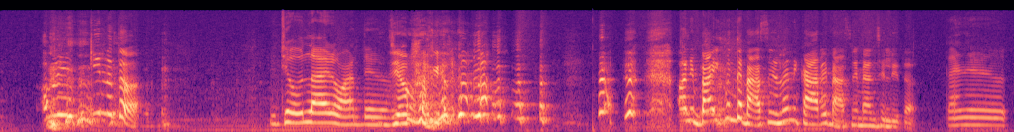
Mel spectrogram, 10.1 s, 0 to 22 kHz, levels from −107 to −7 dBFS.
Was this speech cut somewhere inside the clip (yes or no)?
no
